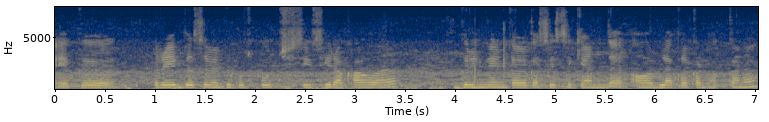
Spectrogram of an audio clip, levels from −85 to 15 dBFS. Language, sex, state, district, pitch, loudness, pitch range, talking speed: Hindi, female, Chhattisgarh, Raipur, 225 Hz, -15 LUFS, 215-225 Hz, 205 wpm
